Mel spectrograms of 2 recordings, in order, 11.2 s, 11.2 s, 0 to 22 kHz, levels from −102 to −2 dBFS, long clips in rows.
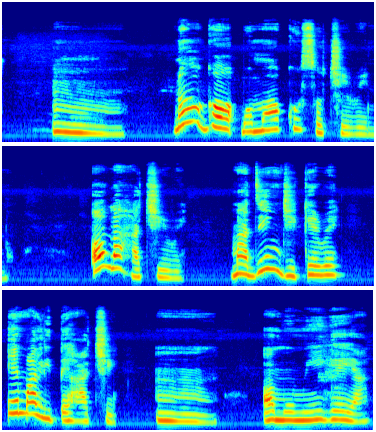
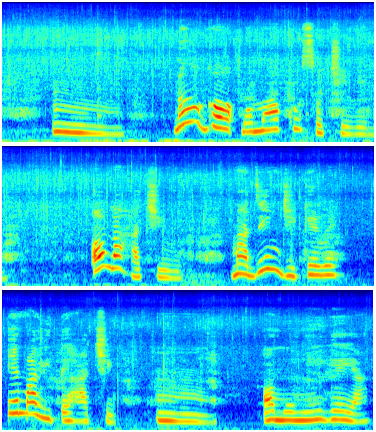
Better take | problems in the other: first | background sound (Frying (food)); 19 dB below the speech

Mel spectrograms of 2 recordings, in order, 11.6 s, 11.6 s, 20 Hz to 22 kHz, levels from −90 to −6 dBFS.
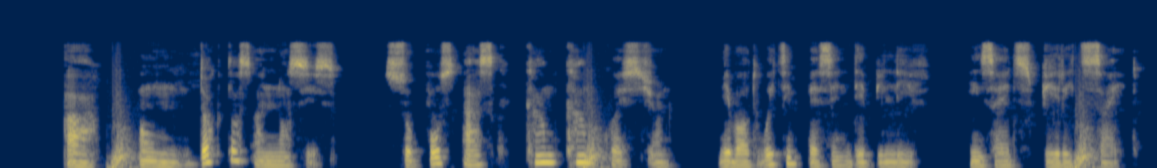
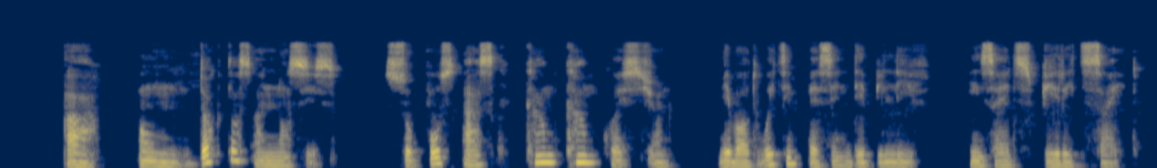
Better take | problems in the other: second | background sound (Whoosh, swoosh, swish); 2 dB below the speech

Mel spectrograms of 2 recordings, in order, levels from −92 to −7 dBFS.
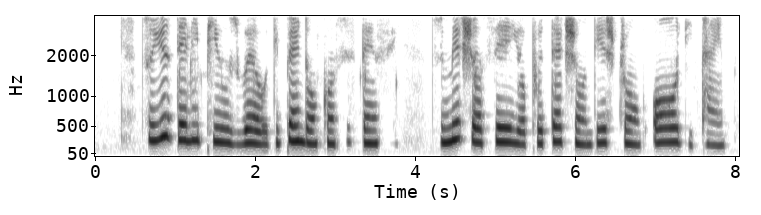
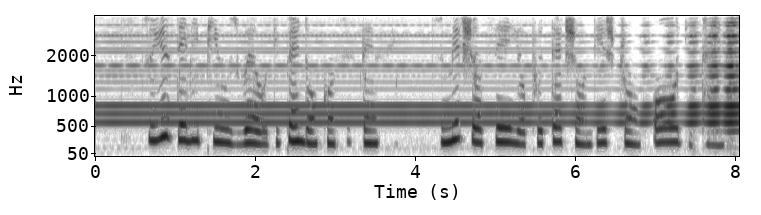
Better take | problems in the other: first | background sound (Harmonica); 3 dB below the speech

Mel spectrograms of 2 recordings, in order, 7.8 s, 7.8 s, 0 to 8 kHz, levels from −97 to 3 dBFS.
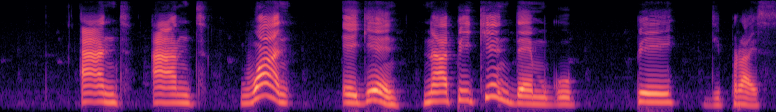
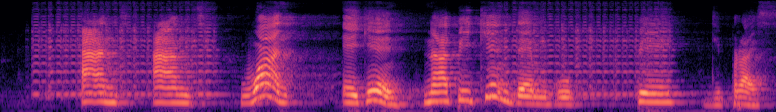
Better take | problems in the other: first | background sound (Bowed string instrument); 17 dB below the speech // room echo; dies away in 0.9 s

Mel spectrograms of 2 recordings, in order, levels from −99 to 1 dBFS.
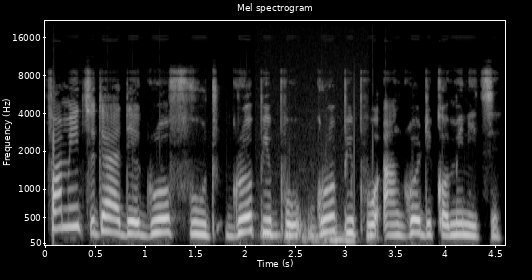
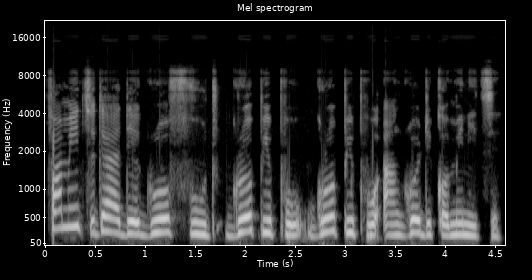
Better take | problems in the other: second | background sound (Bass guitar); 12 dB below the speech

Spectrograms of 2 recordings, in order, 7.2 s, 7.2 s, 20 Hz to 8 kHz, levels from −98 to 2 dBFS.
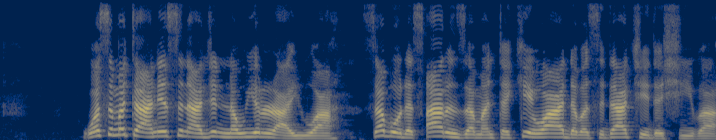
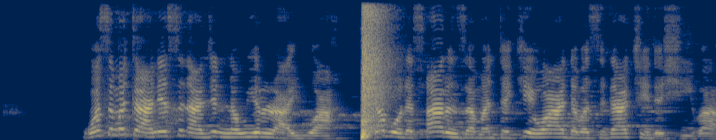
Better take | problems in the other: first | noise reduction (classical method WPE with log-MMSE)

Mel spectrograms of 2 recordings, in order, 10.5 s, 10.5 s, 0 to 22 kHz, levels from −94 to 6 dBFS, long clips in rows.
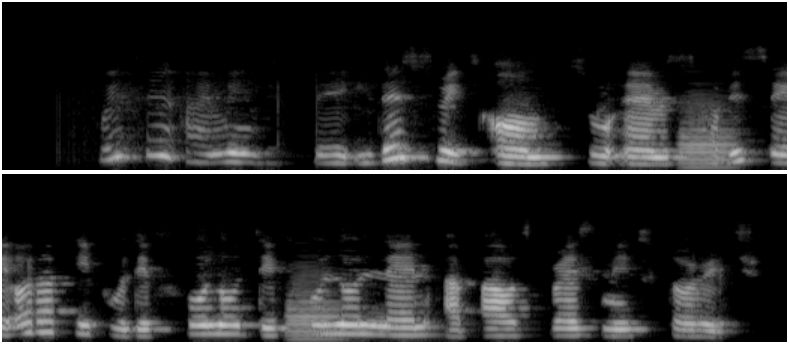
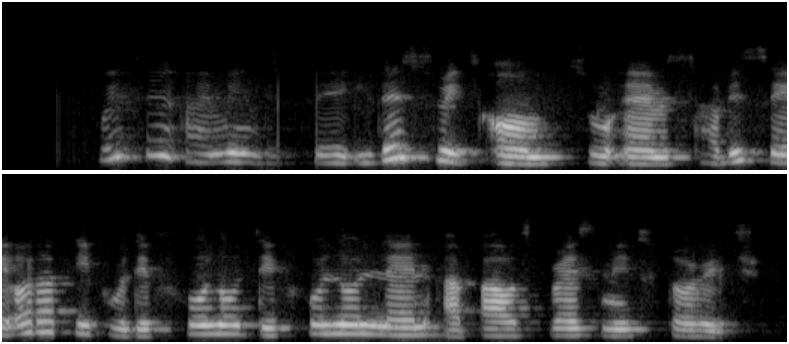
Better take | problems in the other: second | noise reduction (classical method log-MMSE)

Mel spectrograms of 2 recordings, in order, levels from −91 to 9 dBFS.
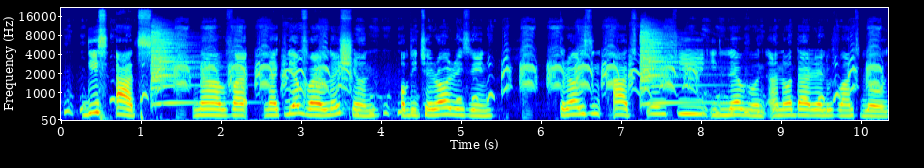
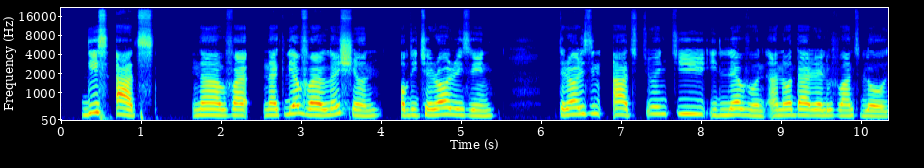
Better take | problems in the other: second | background sound (Animal + Gong); 11 dB below the speech

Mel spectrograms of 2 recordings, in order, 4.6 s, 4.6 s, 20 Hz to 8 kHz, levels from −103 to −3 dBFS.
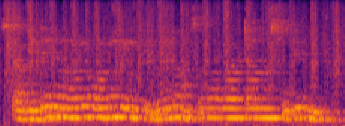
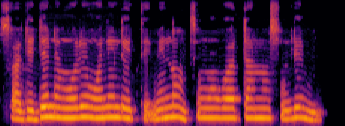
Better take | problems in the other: second | background sound (Rattle); 19 dB below the speech // room echo; dies away in 1.1 s

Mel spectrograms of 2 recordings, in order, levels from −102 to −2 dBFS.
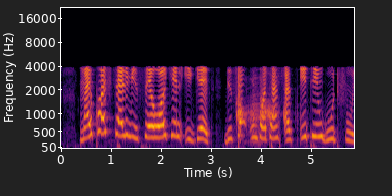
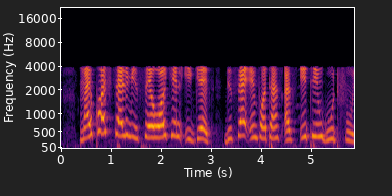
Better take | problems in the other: second | noise reduction (neural mask model RNNoise)

